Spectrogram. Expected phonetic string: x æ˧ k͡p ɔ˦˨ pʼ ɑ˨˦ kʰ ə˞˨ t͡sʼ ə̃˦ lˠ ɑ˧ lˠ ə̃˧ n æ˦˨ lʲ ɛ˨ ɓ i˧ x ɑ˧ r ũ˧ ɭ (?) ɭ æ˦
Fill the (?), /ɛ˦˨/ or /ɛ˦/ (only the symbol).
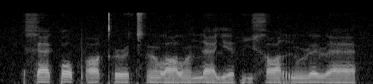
ɛ˦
